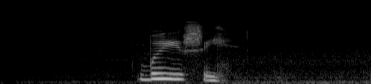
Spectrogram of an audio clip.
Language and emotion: Russian, positive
